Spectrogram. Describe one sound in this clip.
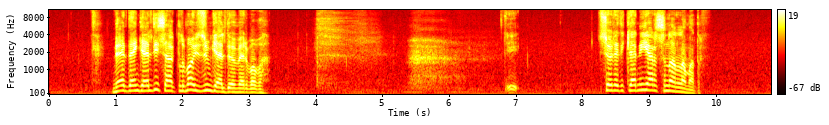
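A man speaks calmly and cheerfully nearby.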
